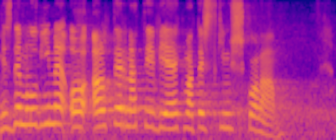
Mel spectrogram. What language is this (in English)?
Czech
